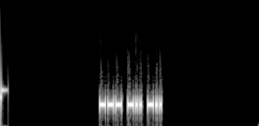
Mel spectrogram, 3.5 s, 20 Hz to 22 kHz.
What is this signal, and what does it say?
Morse code, heard as a keyed tone, about 44 wpm, 700 Hz. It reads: ODD
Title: Three Letter Words - 45wpm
